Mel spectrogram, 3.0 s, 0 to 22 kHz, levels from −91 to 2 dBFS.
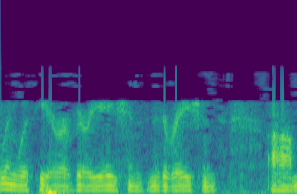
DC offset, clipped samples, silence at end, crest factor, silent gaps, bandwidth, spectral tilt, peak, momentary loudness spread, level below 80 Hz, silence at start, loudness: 0.9%; 0.3%; 0 s; 12 dB; none; 4.9 kHz; -12 dB/octave; 0 dBFS; 10 LU; -20 dBFS; 0 s; -14 LUFS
